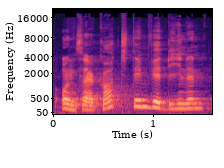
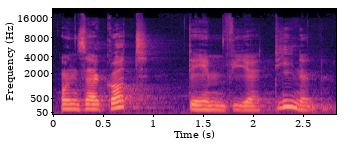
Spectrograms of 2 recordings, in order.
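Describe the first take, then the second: First: The word dienen carries no special stress. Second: The word dienen carries strong stress.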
